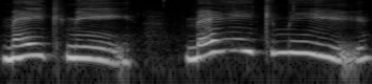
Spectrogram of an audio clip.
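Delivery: yelling, pitched way up high.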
